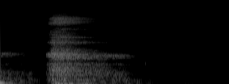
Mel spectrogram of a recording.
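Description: A woman's breathy sigh: one soft exhale starting about half a second in and fading out within a second.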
